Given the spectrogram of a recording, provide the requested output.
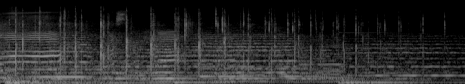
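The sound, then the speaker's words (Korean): Audience applause thanking Professor Kim Jun-hong for his lecture on the TV show Chainaneun Class, a steady dense patter of many hands clapping at a fairly loud level, with sustained music playing beneath it and no talking. “네, 오늘 좋은 강연 들려주신 김준홍 교수님께 다시 한번 감사의 박수 보내드립니다.”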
